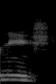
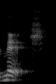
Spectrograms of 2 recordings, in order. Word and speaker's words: niche: our business management agency people always say you know what is your Niche or as the Americans say what is your Niche I always laugh and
